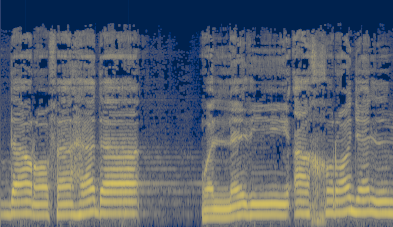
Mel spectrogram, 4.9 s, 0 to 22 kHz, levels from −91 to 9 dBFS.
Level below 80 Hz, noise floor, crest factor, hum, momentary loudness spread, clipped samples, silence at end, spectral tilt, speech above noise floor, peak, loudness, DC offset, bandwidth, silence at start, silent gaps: -42 dBFS; -37 dBFS; 12 dB; none; 4 LU; under 0.1%; 0 s; -5.5 dB/octave; 26 dB; 0 dBFS; -12 LUFS; under 0.1%; 15 kHz; 0 s; none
